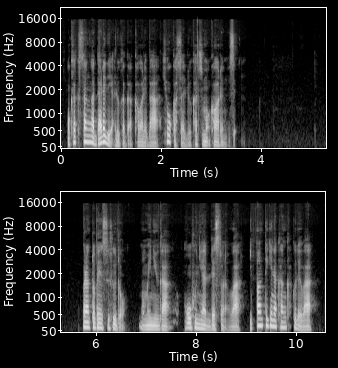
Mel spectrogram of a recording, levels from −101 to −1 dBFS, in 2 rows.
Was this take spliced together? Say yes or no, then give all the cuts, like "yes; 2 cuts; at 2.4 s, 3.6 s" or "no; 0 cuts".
no; 0 cuts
